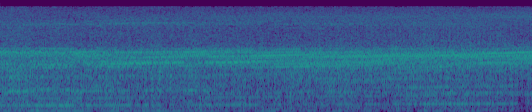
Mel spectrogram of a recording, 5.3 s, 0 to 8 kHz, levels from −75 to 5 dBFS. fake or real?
real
